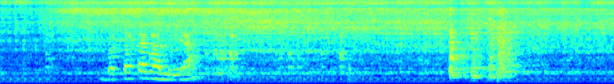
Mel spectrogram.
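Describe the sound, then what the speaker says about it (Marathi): Vegetables and spice paste sauté in a pan for masale bhat, a continuous loud sizzle and steamy hiss with a few stirring scrapes, while someone speaks briefly over it. "परतून घेऊया सुगंध येऊपर्यंत"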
